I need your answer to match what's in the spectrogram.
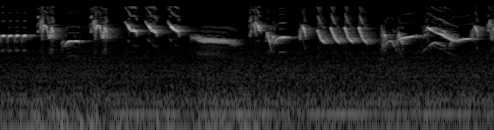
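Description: A Mozambique serin sings a fast, continuous jumble of high, sweet twittering notes, with buzzy trills and quick slurred phrases.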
